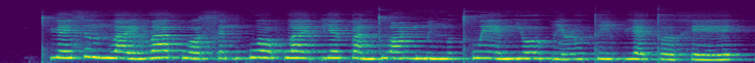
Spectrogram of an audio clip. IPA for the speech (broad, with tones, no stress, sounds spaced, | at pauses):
t̪ʰ ɥ ɛ˨˦ s ɹ̩˥˨ n̪ w a˨˩ ɪ̯ l w ä˦ x w ɔ˨˩ s ə˦ n k w ɔ˥˨ f w a˥˨ ɪ̯ p j ɛ˦ p a˨˦ n t̪ w ɑ˦ ŋ m i˨˦ ŋ u˧ t̪ʰ w e˥˨ ɪ̯ n̪ j o˥˨ ʊ̯ p i˩ ɻ u˥˨ t̪ i˥˨ p ɥ ɛ˥˨ t̪ ɤ˨˦ x e˨˦ ɪ̯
